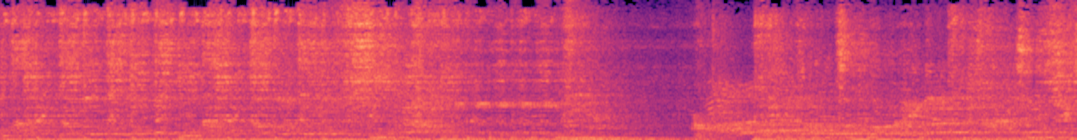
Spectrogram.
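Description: Loud dance music for a routine, played through the sound system of a large hall, with a steady heavy bass beat and a crowd cheering over it. The music breaks off briefly about seven seconds in, then comes back.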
